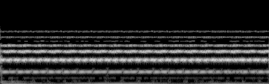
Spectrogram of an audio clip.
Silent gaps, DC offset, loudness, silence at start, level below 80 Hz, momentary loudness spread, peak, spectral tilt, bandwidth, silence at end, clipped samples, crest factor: none; under 0.1%; -13 LUFS; 0 s; -58 dBFS; 1 LU; -4 dBFS; -4.5 dB/octave; 5 kHz; 0 s; under 0.1%; 10 dB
